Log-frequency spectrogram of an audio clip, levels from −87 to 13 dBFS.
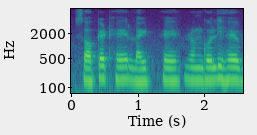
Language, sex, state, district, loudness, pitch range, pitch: Hindi, male, Chhattisgarh, Balrampur, -16 LUFS, 145-155 Hz, 150 Hz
